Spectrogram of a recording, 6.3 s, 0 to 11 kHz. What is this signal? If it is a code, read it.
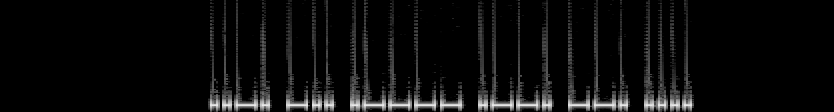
Morse code, heard as a keyed tone, about 25 wpm, 700 Hz. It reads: FD1PGH
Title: DXCC-100 Call Signs - 6 Characters - 25wpm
